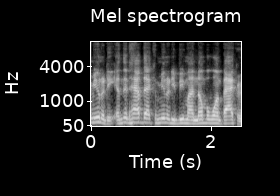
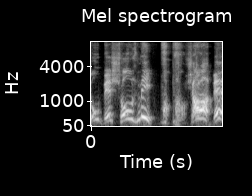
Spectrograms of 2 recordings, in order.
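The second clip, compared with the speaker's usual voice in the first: put-on bossy yelling, very high pitched; 11 semitones higher than usual. Retelling a Zoom call where Joe Biden yelled: Joe Biden yelling like a pimp. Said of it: "like a pimp yelling at a pack of hoes".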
